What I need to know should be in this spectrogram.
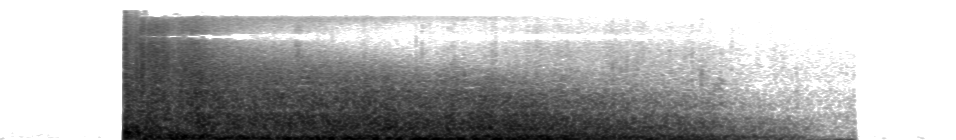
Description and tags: An explosion
Want to use this sound?
boom, explode, explosion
